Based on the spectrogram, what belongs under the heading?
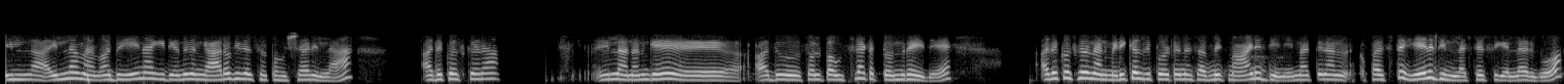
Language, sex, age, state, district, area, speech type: Kannada, female, 18-30, Karnataka, Dakshina Kannada, rural, conversation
